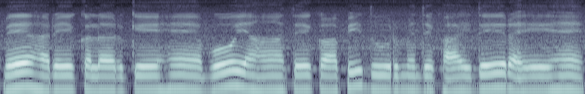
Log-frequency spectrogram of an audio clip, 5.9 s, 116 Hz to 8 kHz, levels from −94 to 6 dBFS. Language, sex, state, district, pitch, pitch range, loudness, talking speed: Hindi, male, Madhya Pradesh, Katni, 135 Hz, 135-140 Hz, -16 LUFS, 155 wpm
